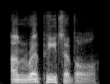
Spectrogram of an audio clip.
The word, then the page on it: Unrepeatable: British English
